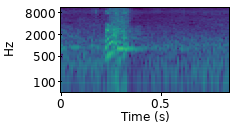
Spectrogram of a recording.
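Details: Twelve-week-old female Siberian Husky puppy trying to annoy an 11-year-old dog at home: a single short, sharp yipping bark with a bright harmonic tone, lasting a fraction of a second, over a faint steady background hum.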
